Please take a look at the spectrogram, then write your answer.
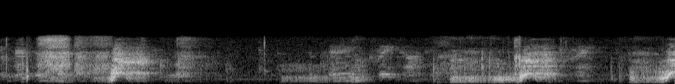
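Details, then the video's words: A pet Dachshund barks and growls at a running vacuum cleaner indoors: rough, harsh barks in irregular bursts over a steady low machine hum, with a person talking in between. "Dachshund vs Vacuum Cleaner"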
